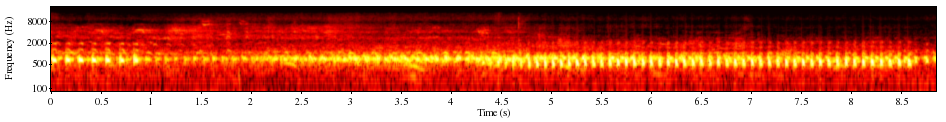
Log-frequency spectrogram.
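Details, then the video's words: Several frogs calling together in a pond, a dense chorus of rapid, pulsed croaks around mid pitch, rising in strength toward the end, repeating about four times a second. "Sapos Cantando na Lagoa - impressionante"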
